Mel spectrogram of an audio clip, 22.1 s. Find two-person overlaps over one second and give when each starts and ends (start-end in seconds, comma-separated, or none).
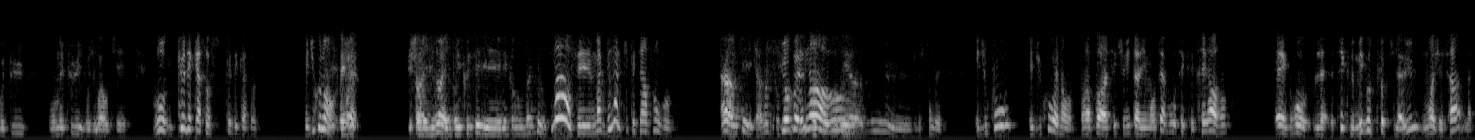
11.6-12.9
